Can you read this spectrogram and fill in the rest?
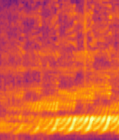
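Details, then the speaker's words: Williams Defender Red Label arcade sound board on the test bench after re-pinning backwards connectors and replacing the amp, during the boot sound test. Clean warbling electronic tones rise and fall evenly with no dropouts, crackle or distortion, so it boots normally. "let's go into the sound test now you can hear and I fixed up my box today too all the sounds are great so let's do a boot"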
